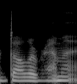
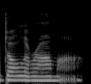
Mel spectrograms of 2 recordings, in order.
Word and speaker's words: Dollarama: We have dollar store educator or Dollarama educator. Dollar Tree. You read this wrong. I had it wrong and I did it again. It's Dollar Tree or Dollarama.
